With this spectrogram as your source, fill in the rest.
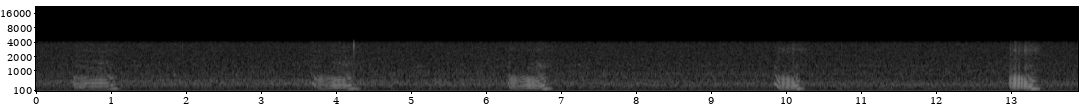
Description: brown cat ( american short hair - chataro) is sleeping and snoring so loud that I couldn't help taking video.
